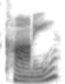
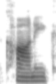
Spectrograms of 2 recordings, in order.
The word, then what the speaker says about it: Cahni: My name is Cahni. On Facebook, you can find me under Cahni Katana. It's spelled C-A-H-N-I, so that's not a mistake.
